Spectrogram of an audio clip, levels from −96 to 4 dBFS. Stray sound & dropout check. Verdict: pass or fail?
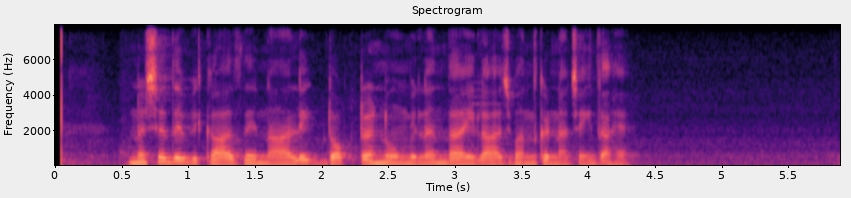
pass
